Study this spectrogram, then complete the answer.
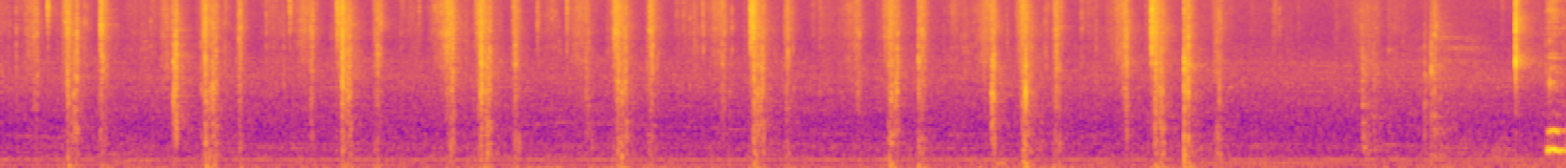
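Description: Close hand shuffling of a tarot deck, a regular series of sharp card flicks and riffles at a moderate level with no voice over them.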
